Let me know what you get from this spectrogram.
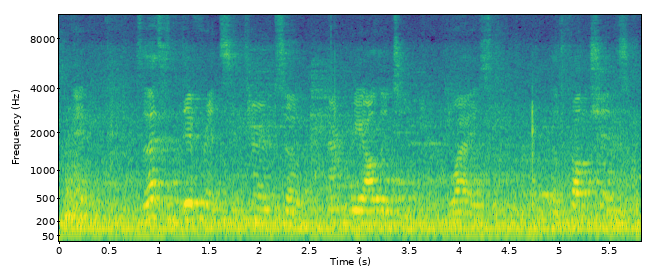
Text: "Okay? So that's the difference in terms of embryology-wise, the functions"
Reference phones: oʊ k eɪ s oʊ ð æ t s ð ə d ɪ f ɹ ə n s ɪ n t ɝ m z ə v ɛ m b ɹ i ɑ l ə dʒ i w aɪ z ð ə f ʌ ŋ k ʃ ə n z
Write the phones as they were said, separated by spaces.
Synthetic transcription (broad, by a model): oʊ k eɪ s oʊ ð æ t s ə d ɪ f ɹ ə n s ɪ n t ɝ m z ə v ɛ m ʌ ɹ i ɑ l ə dʒ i w aɪ z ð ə f ʌ ŋ k ʃ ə n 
